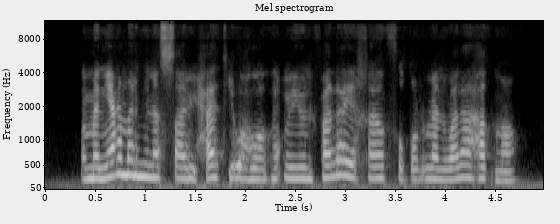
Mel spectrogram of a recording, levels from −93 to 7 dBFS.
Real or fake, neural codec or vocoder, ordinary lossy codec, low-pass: fake; codec, 24 kHz, 1 kbps, SNAC; Opus, 32 kbps; 10.8 kHz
